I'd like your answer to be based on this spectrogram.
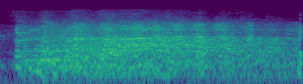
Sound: laughter

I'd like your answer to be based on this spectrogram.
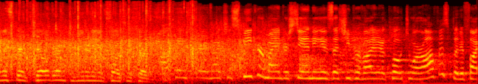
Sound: applause

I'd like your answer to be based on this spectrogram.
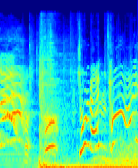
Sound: gasping

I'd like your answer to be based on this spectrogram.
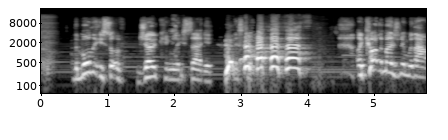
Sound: laughing

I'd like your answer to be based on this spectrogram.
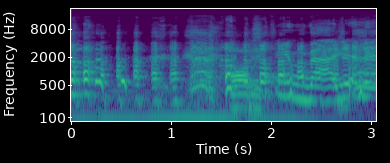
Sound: laughing

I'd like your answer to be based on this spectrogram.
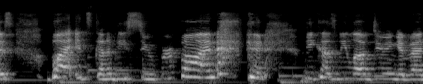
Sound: giggles

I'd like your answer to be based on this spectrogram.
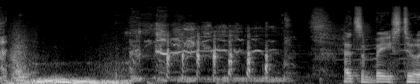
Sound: burps; laughs

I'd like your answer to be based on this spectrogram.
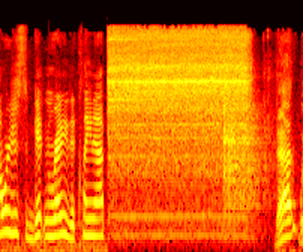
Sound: drill drilling

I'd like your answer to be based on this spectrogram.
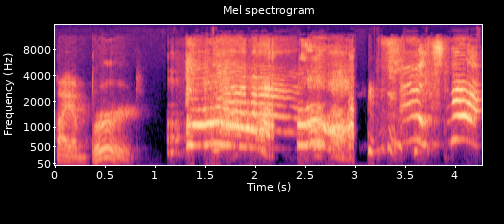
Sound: shrieking

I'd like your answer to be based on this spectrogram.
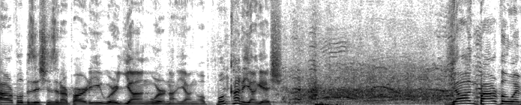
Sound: cheering

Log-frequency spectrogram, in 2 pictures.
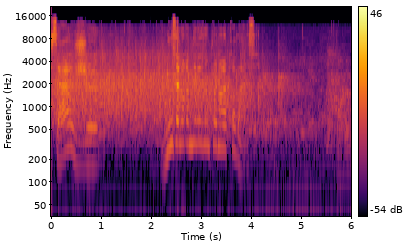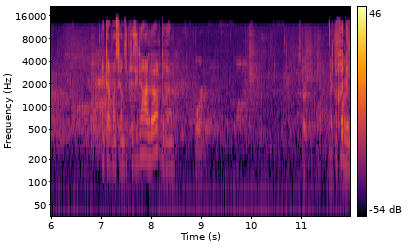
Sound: applause

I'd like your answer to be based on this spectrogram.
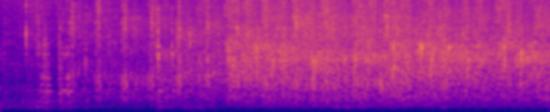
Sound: audience applauding

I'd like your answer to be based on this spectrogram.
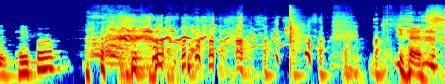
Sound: laughs

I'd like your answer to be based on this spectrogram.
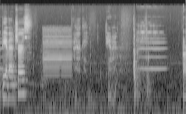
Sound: hitting bell; buzzer; hitting bell

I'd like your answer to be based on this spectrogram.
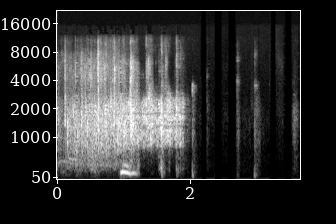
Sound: applauding

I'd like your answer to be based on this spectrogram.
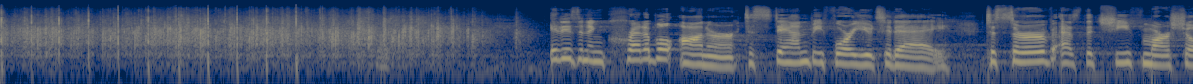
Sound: cheers and applause

